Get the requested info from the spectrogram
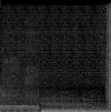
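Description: A loud, deep rumble from a film soundtrack cuts in suddenly a little under a second in and holds steady: a low-end cinematic sound effect.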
